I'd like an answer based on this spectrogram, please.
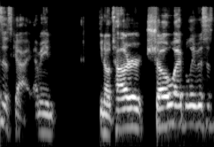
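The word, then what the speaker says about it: Shough: Yeah, Tyler Shuck, I think is kind of how you pronounce that. It is a tough last name.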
